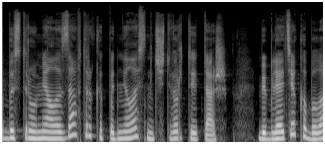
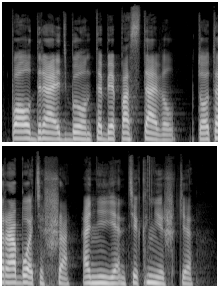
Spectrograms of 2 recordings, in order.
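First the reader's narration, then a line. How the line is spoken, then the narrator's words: Muttered under breath. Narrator (Russian): Буркнула под нос Бакота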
